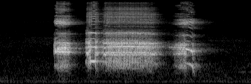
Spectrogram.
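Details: Red junglefowl crow in four parts: an abrupt first burst, a quick gap, a drawn-out raspy stretch, and a shorter dropping end note, loud and clear over near silence.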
